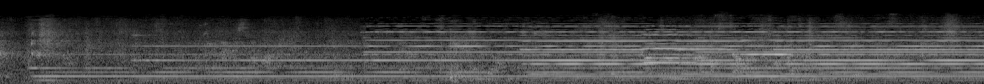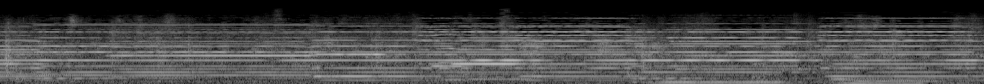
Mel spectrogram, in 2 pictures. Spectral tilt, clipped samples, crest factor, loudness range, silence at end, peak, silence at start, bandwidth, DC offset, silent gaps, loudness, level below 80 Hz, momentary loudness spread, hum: -1 dB/octave; under 0.1%; 16 dB; 8 LU; 0 s; -8 dBFS; 0 s; 14 kHz; under 0.1%; none; -21 LUFS; -48 dBFS; 11 LU; none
